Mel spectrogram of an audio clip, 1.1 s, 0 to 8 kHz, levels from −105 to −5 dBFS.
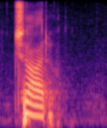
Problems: background sounds at intervals, continuous background conversations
